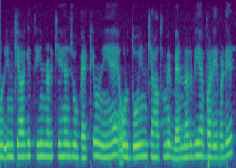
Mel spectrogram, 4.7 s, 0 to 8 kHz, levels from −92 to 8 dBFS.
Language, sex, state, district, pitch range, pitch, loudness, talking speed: Hindi, female, Chhattisgarh, Raipur, 205-220 Hz, 215 Hz, -16 LUFS, 255 wpm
